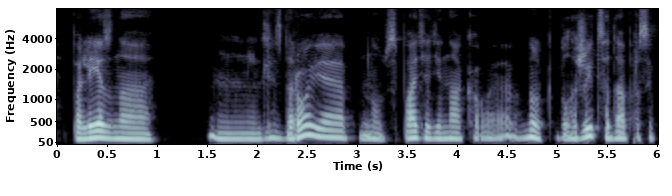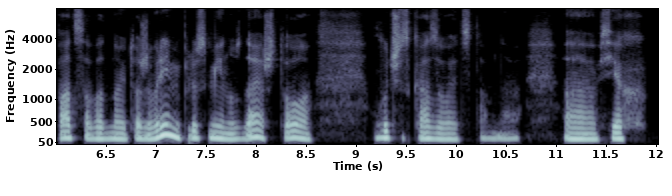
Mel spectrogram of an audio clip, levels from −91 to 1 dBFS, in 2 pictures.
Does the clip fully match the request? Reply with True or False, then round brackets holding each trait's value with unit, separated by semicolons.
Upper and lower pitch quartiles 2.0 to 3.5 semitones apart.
True (2.8 semitones)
